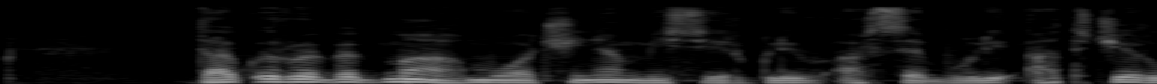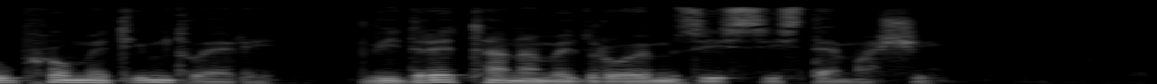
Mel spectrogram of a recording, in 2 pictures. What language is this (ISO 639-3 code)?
kat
